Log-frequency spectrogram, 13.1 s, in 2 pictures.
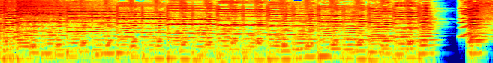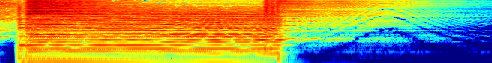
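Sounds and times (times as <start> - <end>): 
accordion: 0.0 - 10.5.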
